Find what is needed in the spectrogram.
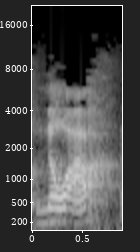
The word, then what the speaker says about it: Noach: And the reason is because if you look at his name, and we know it's Noach, that's how it's said, but look at the way it's spelled.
